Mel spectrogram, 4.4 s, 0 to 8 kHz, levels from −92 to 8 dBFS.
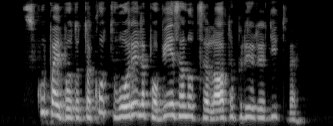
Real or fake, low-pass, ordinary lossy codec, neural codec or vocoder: real; none; none; none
